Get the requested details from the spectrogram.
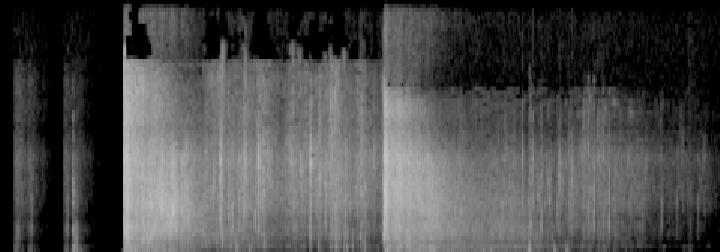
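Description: A fire charge whooshes out with a burst of flame.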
